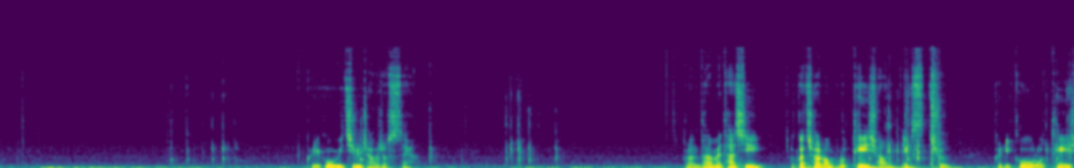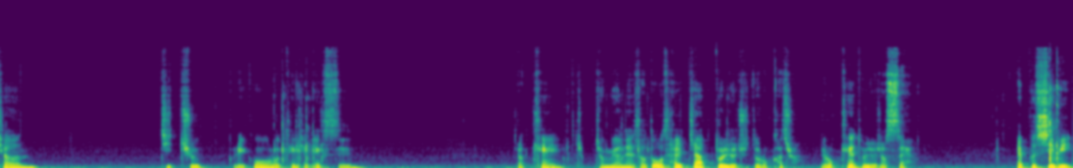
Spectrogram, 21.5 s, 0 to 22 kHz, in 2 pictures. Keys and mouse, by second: 0.7 shift+click, 3.9 ctrl+middle click, 4.1 ctrl+middle click, 4.6 middle click, 5.1 alt+z, 5.4 ctrl+middle click, 5.7 middle click, 7.4 click, 9.1 KP_9, 9.1 KP_0, 9.3 KP_Enter, 10.2 click, 10.5 r, 10.7 z, 13.0 click, 13.5 r, 13.7 x, 14.3 x, 15.1 click, 15.4 click, 15.6 middle click, 15.7 click, 15.8 middle click, 15.9 click, 16.1 alt+middle click, 17.9 r.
